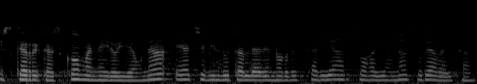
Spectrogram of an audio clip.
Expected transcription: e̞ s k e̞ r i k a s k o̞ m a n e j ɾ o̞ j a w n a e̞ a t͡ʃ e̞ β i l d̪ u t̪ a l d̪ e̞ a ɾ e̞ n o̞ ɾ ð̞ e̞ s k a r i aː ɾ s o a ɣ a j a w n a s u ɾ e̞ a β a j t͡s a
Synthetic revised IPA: e̞ s k e̞ r i k a s k o̞ m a n e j ɾ o̞ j a w n a e̞ a t͡ʃ e̞ β i l d̪ u t̪ a l d̪ e̞ a ɾ e̞ n o̞ ɾ ð̞ e̞ s k a ɾ i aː ɾ s o a ɣ a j a w n a s u ɾ e̞ a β a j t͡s a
